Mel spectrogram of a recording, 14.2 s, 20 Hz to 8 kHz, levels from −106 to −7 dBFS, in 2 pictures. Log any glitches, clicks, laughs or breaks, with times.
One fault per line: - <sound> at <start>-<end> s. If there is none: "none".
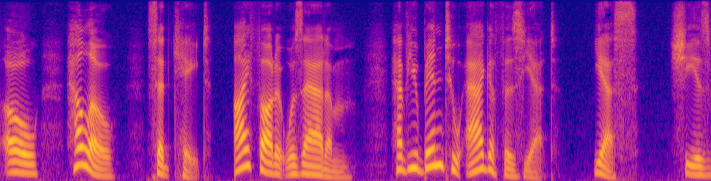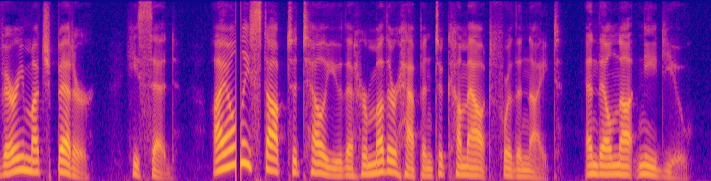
- dropout at 9.5-9.5 s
